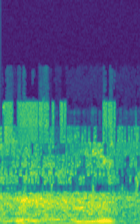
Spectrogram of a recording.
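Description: A car engine running with a steady low hum, swelling slightly just before the end.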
